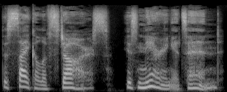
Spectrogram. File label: levelup, en; Cookie Run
